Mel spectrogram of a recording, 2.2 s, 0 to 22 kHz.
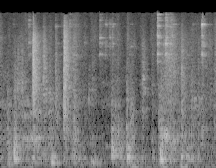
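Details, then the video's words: A 9-year-old Great Pyrenees named Mogul, indoors and playing like a puppy as his back seems to feel better, gives short breathy huffs and pants in bursts about every half second, with faint scuffling in a small room. "9 year old great pyrenees acting like a puppy"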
